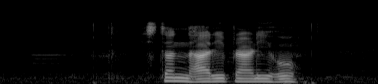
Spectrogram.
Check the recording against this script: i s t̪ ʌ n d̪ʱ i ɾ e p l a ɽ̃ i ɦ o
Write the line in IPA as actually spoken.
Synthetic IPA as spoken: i s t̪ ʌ n d̪ʱ a ɾ i p r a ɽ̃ i ɦ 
